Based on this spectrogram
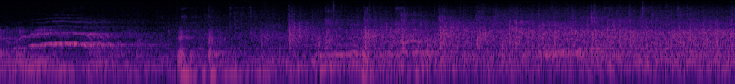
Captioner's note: applause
